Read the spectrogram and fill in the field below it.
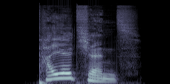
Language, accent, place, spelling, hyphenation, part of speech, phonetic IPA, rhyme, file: German, Germany, Berlin, Teilchens, Teil‧chens, noun, [ˈtaɪ̯lçəns], -aɪ̯lçəns, De-Teilchens.ogg
- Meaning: genitive singular of Teilchen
